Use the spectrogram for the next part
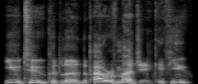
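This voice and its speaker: A man's voice: on the high side, lively intonation, fairly quick, pushed and bright, slight background noise. A man playing a tabletop game, polite and genteel in manner. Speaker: player.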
